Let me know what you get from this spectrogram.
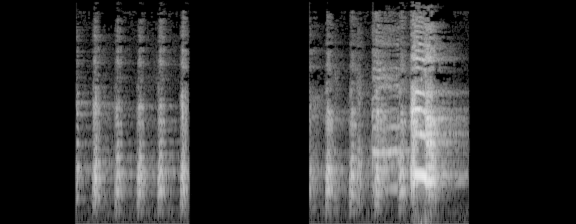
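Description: Chicken clucking: five short clucks about a second in, then a faster run of clucks that builds to one louder, longer call.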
